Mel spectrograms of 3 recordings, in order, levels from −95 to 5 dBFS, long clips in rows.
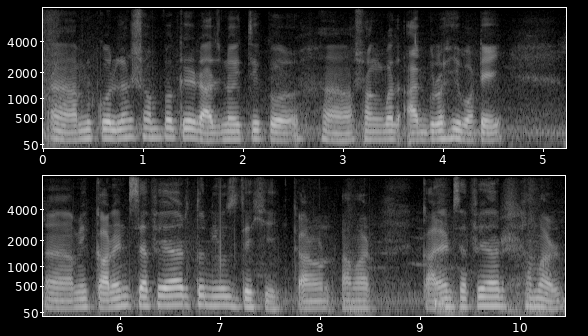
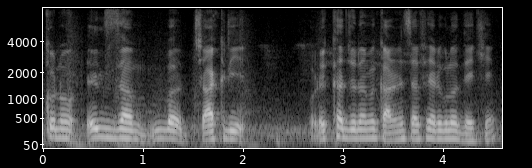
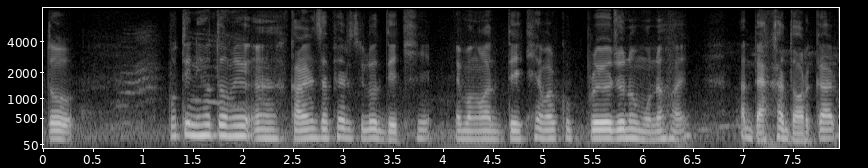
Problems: constant background noise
